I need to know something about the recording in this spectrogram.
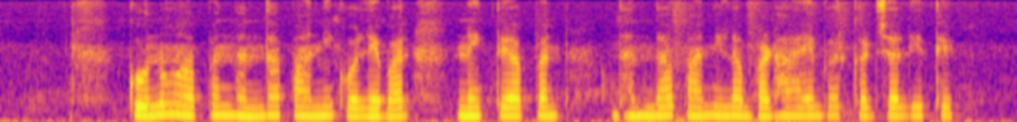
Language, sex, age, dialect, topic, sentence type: Chhattisgarhi, female, 18-24, Western/Budati/Khatahi, banking, statement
